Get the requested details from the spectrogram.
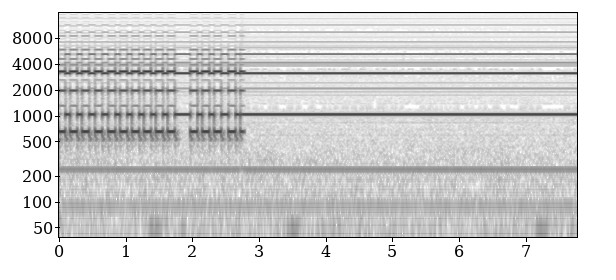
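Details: Simulated sound effect: rapid chiming heart-monitor beeps of ventricular fibrillation break off into one steady unbroken flat-line tone, the asystole alarm.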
